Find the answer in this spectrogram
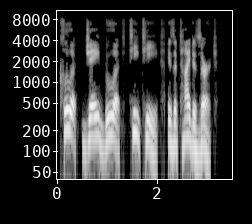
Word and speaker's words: Kluai buat chi: banana in coconut milk tical way but she pronounced Cluett je buit TT is a Thai dessert bananas are simply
